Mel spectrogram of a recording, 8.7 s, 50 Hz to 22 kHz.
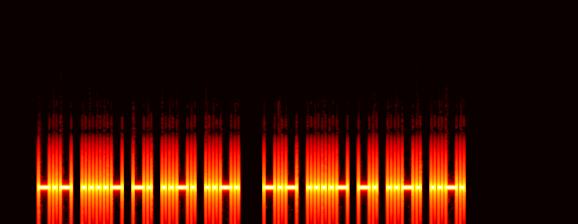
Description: Morse code, heard as a keyed tone, about 22 wpm, 700 Hz. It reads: K4NFF K4NFF
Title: USA Call Signs Repeated 2x 22wpm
